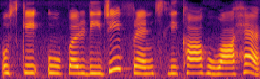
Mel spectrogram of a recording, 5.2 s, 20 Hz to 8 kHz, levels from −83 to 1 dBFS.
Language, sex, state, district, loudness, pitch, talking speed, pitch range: Hindi, male, Punjab, Fazilka, -14 LUFS, 255 Hz, 80 wpm, 245-270 Hz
